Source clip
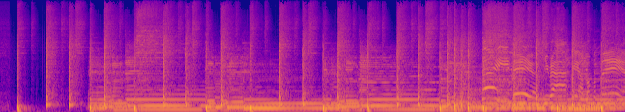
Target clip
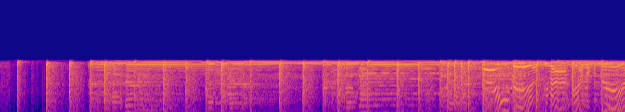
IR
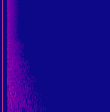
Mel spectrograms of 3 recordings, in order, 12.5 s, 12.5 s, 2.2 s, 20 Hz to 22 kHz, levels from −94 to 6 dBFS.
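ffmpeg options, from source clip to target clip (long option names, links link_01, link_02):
-filter_complex "[0:a]acrossover=split=240 2100:gain=0.0794 1 0.126[link_01][link_02][link_03];[link_01][link_02][link_03]amix=inputs=3:normalize=0,apsyclip=19dB,lowpass=frequency=2400:width_type=q:width=0.5098,lowpass=frequency=2400:width_type=q:width=0.6013,lowpass=frequency=2400:width_type=q:width=0.9,lowpass=frequency=2400:width_type=q:width=2.563,afreqshift=-2800,volume=-8dB"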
